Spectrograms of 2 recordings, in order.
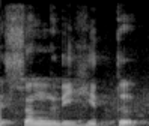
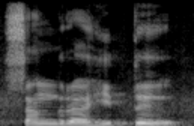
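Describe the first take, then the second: First: संग्रहित as "san-gri-hit"; correct ri sound. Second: संग्रहित as "san-gra-hit"; slow संग्रहित with "gra" in the middle; wrong ra form. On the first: Teacher correcting the word, संग्रहित said with "gri". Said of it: "री की मात्रा आती है, न कि र की". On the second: Teacher showing the error, संग्रहित said with "gra". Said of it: "री की मात्रा आती है". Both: Shown as a demonstration.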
